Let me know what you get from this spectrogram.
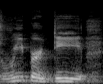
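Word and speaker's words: Reapered: You call him Reppard, I call him Reapard. I think Reppard is how Koreans pronounce ex-KT member Leopard. Actually, it's Reaper D.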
